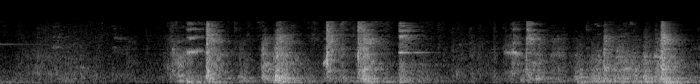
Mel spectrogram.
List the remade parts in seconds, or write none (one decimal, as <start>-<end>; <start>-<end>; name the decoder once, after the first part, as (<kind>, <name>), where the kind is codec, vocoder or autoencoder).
1.2-4.0 (codec, HILCodec); 4.7-5.8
